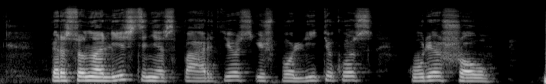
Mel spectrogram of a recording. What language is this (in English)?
Lithuanian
